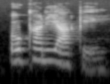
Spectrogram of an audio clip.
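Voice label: "Okanianki", pronunciations; Fourth Way; Beelzebub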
